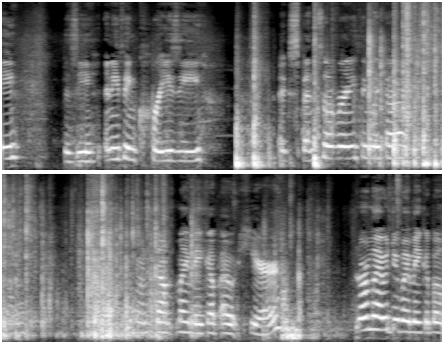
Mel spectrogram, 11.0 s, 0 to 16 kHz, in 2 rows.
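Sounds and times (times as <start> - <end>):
plastic makeup items rattling: 3.0 - 9.8.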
